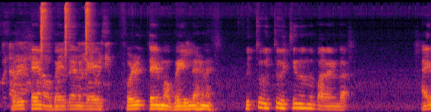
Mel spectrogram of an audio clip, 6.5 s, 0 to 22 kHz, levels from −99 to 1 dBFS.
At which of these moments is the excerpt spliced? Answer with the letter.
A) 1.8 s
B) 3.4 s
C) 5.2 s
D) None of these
D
